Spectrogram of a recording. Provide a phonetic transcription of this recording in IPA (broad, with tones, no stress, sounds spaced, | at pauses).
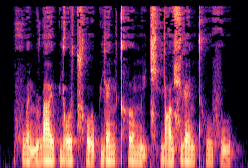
x w ə̰˨˩ n ɻ w a˥˨ ɪ̯ p j o˨˦ ʊ̯ t͡sʰ o̰˨˩ ʊ̯ p j ɛ˦ n kʰ ɤ˥˨ m ḭ˨˩ t͡ɕʰ j ɑ˨˦ ʊ̯ ɕ ɥ ɛ˥˨ n t̪ʰ u˨˦ f ṵ˨˩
